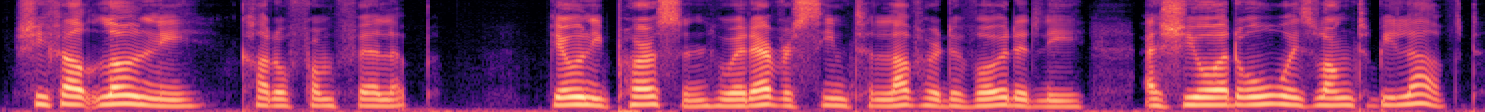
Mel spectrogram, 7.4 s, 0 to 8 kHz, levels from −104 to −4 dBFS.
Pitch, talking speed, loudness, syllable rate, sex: 185 Hz, 200 wpm, -18 LUFS, 6.1 syllables/s, female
